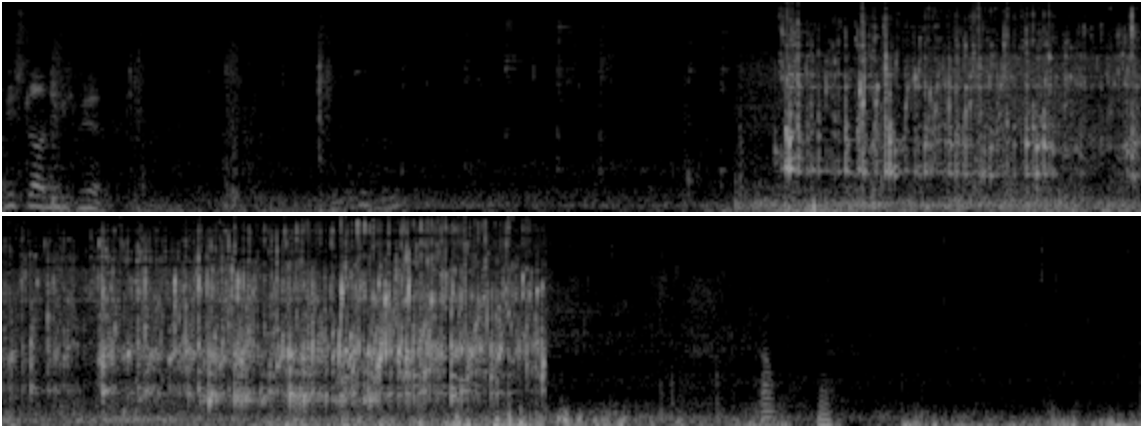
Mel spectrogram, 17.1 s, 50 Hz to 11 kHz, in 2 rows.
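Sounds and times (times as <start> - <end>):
water pouring and splashing: 5.5 - 12.6.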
